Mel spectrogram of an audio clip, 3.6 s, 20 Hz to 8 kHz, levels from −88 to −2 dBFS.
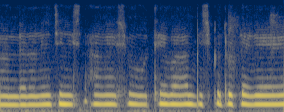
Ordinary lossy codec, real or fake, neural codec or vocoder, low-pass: Opus, 16 kbps; fake; codec, 16 kHz, 16 kbps, FunCodec, trained on Chinese and English, 50 frames a second; 7.2 kHz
